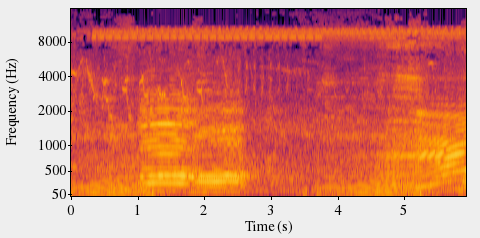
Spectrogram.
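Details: Cow mooing: two long harmonic moos, then a third rising moo near the end, with a steady high background hiss throughout.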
